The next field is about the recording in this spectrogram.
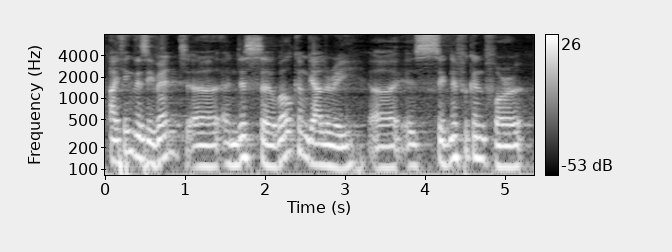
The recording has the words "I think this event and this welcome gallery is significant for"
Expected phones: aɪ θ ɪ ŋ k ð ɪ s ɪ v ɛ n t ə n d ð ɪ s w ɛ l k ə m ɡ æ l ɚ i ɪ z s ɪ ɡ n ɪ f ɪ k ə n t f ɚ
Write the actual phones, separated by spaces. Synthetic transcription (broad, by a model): aɪ θ ɪ ŋ k ð ɪ s ɪ v ɛ n t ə n ð ɪ s w ɛ l k ə m ɡ æ l ɚ i ɪ z s ɪ ɡ n ɪ f ɪ k ə n t f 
